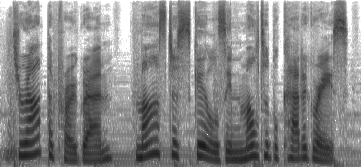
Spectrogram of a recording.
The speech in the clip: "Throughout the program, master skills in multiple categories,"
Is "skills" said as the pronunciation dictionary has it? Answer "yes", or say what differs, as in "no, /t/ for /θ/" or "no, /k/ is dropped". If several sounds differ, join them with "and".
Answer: yes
